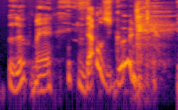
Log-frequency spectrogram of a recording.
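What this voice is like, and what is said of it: Put-on Louisiana Cajun accent. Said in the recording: “his Louisiana accent ... His Cajun accent”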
